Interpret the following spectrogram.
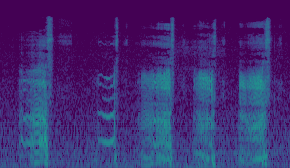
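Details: Pug puppy named Batman on his second night, screaming in four loud, harsh bursts roughly every second, each broadband and wailing with a short rising squeal between them.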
